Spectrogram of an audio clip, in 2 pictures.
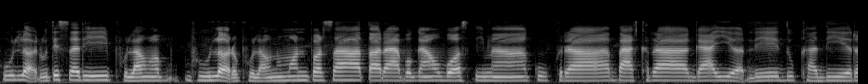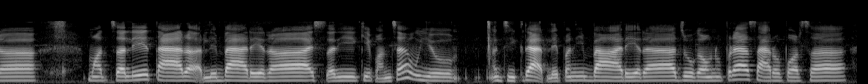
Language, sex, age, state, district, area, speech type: Nepali, female, 45-60, West Bengal, Jalpaiguri, urban, spontaneous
